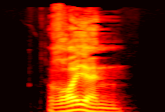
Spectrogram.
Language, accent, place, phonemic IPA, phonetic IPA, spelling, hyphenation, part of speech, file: German, Germany, Berlin, /ˈʁɔʏ̯ən/, [ˈʁɔʏ̯n], reuen, reu‧en, verb, De-reuen.ogg
- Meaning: 1. to regret, to be sorry (for), to rue 2. to repent (of)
